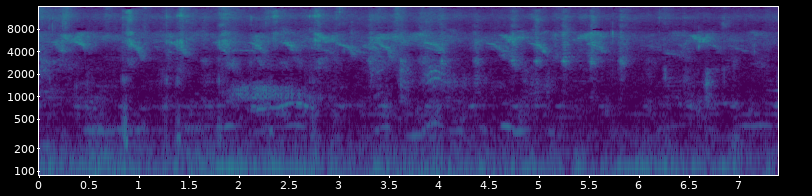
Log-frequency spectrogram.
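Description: Faint chirping of small birds: many short, high, falling chirps in quick succession.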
